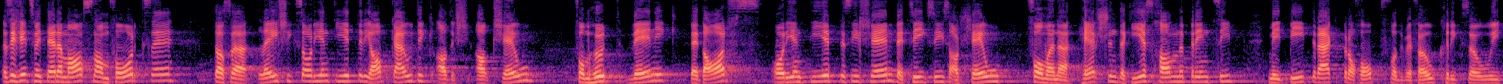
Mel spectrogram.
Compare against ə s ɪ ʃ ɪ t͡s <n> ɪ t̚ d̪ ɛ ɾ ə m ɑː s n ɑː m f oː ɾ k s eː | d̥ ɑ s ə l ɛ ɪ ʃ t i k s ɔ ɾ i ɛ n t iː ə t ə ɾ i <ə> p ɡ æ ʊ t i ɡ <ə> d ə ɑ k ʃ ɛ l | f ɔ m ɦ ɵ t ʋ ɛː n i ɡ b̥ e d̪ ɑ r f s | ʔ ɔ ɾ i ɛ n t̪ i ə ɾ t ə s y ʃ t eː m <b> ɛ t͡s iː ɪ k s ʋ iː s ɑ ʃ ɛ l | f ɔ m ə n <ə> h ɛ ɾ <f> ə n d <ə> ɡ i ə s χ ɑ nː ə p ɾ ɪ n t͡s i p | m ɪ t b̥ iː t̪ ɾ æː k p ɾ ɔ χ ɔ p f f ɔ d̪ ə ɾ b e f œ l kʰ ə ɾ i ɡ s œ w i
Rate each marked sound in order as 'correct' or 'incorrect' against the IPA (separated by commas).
incorrect, incorrect, incorrect, correct, correct, incorrect, correct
